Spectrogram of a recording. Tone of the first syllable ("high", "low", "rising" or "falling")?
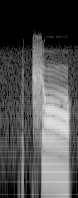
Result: falling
